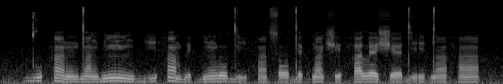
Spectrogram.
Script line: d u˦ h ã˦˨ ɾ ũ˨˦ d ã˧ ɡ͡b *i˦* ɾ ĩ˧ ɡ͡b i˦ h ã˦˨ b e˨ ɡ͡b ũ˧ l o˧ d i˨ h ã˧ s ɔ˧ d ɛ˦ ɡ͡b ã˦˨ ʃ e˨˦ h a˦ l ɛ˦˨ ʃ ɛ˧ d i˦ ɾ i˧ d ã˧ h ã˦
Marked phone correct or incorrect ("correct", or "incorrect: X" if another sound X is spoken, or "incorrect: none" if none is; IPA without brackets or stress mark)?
incorrect: ĩ˦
